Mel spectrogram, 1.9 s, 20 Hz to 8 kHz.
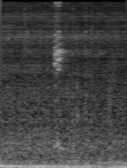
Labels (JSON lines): {"label": "anthrophony, boat engine", "recorder": "SoundTrap 300"}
